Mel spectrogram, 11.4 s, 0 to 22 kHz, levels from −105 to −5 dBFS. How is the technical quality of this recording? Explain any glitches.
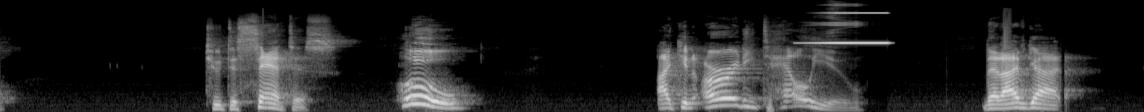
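The recording has one clear glitch, a burst of feedback.

Loudspeaker feedback squeal, from 7.93 s to 8.95 s: the microphone is picking up a loudspeaker it feeds, and at one frequency the loop gain climbs above unity, so that frequency keeps amplifying itself round the loop. Here it is a piercing tone at 4.5 kHz that swells to full strength in under half a second, ending up roughly 5 dB louder than the speech, and lasts about a second before it cuts off.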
